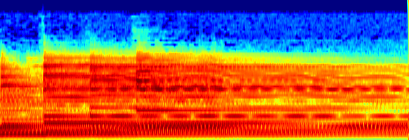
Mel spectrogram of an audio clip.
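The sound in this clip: Electric guitar through a Strymon effects pedal, mostly wet signal blended with some dry: a loud sustained chord, freshly struck near the start, rings out with a shimmering chorus- and echo-like wash that slowly thins as it fades.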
